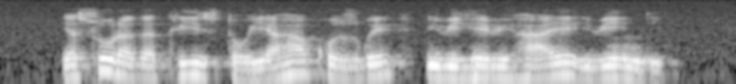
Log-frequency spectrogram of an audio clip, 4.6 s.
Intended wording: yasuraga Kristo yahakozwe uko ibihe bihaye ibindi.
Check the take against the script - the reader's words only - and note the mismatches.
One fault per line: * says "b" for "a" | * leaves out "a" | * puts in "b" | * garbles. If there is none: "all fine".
* leaves out "uko"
